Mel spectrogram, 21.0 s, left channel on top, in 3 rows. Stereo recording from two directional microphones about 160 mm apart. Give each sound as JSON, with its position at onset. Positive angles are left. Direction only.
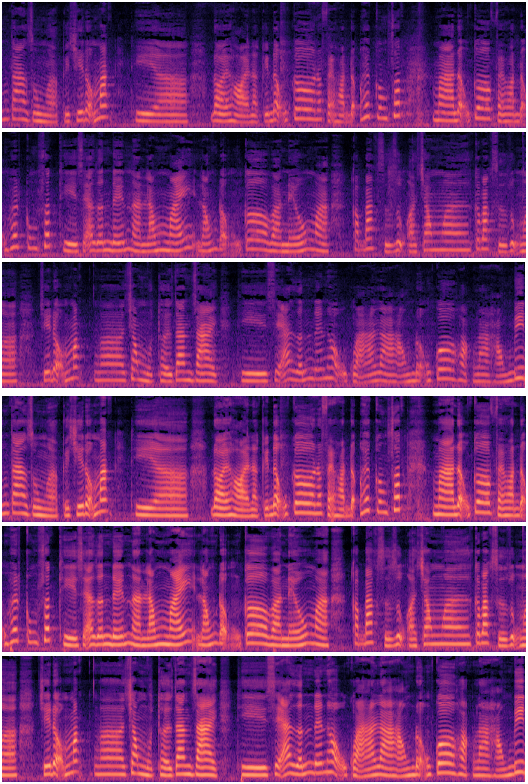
{"t": 0.1, "sound": "a woman's voice", "side_deg": -30}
